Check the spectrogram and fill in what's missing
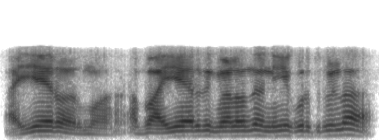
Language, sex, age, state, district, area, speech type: Tamil, male, 60+, Tamil Nadu, Thoothukudi, rural, conversation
